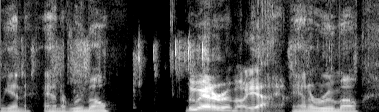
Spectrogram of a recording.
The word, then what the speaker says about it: Anarumo: Anarumo.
